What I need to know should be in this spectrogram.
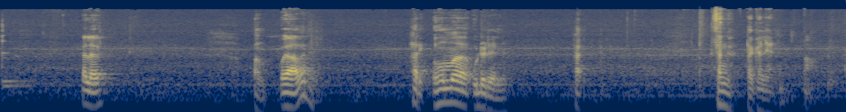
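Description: A young man talks on a phone in short phrases.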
